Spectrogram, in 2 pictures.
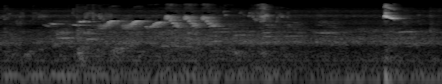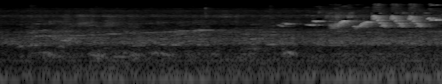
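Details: A two-month-old blue-black grassquit chick, just starting to sing, practises a quiet, rambling song of high, scratchy twitters in two bursts, with a single sharp click between them.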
